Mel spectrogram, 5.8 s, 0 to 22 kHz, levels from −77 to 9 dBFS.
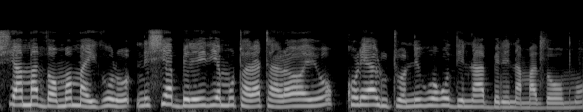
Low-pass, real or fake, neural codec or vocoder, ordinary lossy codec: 7.2 kHz; real; none; none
